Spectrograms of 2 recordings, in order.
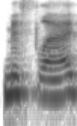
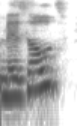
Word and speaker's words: misled: Do you stop and say, actually, that was misled, not mizzled? No, you let them continue to go.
